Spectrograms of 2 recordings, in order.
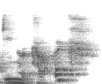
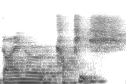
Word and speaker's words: Dino Kapik: I am Dino Kapik. That's how you spell it and how you say it. So almost like Dino Kapish, but Dino Kapik is fine as well.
